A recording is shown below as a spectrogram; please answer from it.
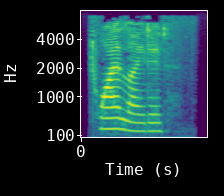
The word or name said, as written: twilighted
